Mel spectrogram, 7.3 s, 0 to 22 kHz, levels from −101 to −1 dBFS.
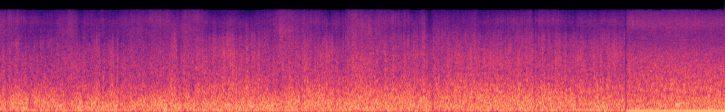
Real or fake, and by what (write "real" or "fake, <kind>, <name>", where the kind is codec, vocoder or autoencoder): real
